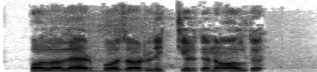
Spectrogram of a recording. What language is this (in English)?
Uzbek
